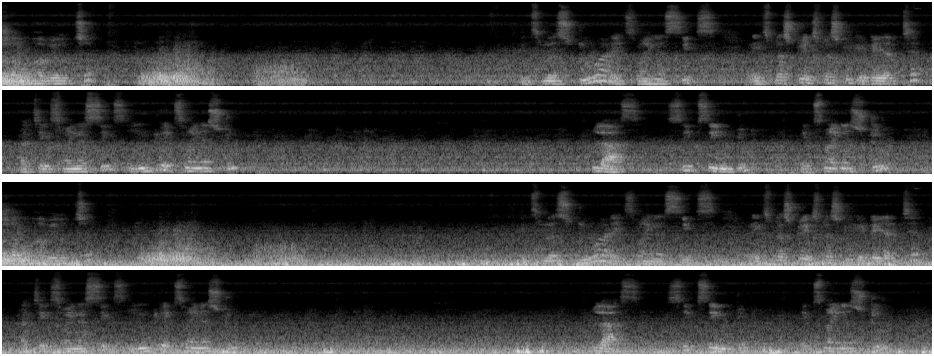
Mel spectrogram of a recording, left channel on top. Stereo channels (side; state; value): right; noise; rumble, 3 dB below the sound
